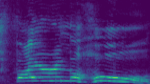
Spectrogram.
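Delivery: high, loud warning shout. Acted. Demolition crew warns everyone before the blast, shouting high.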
